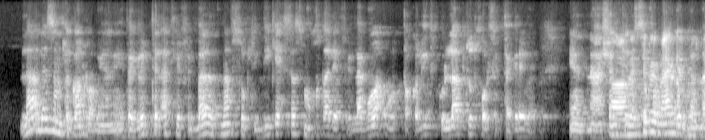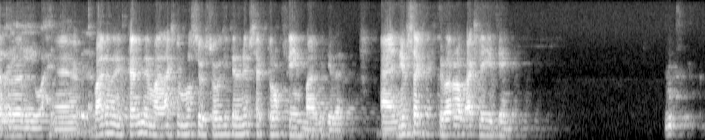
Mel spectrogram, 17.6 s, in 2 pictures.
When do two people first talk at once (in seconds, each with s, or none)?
7.6 s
